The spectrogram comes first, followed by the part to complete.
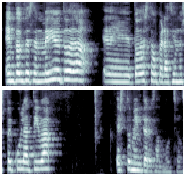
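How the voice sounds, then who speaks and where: A woman's voice: high-pitched, fairly quick. Chatty woman from Madrid, Spanish accent. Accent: Spanish from Spain. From Madrid, Spain. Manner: chatty and animated, reads old texts aloud with asides. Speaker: podcast co-host. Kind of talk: casual history podcast chat.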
